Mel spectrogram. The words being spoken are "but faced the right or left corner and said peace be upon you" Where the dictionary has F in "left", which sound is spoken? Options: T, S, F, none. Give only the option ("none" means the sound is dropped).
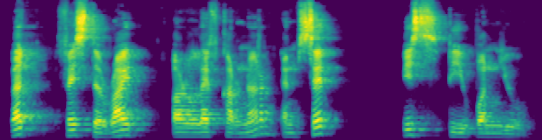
F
